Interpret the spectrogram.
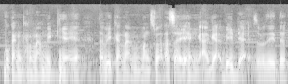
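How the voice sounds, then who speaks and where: Deep-voiced man, stuffy and nasal. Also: racing, music in the background. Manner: relaxed, chatty, frequent tag questions. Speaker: tech reviewer teaching mic setup. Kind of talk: casual explanatory tutorial.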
